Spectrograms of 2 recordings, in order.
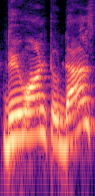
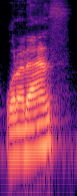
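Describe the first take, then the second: First: Every word is said fully and separately. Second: The words are squeezed into a short form. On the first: "present definite tense से डू लग रहा है" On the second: "native style में American या ब्रिटिशियर्स इसको कैसे बोलेंगे"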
